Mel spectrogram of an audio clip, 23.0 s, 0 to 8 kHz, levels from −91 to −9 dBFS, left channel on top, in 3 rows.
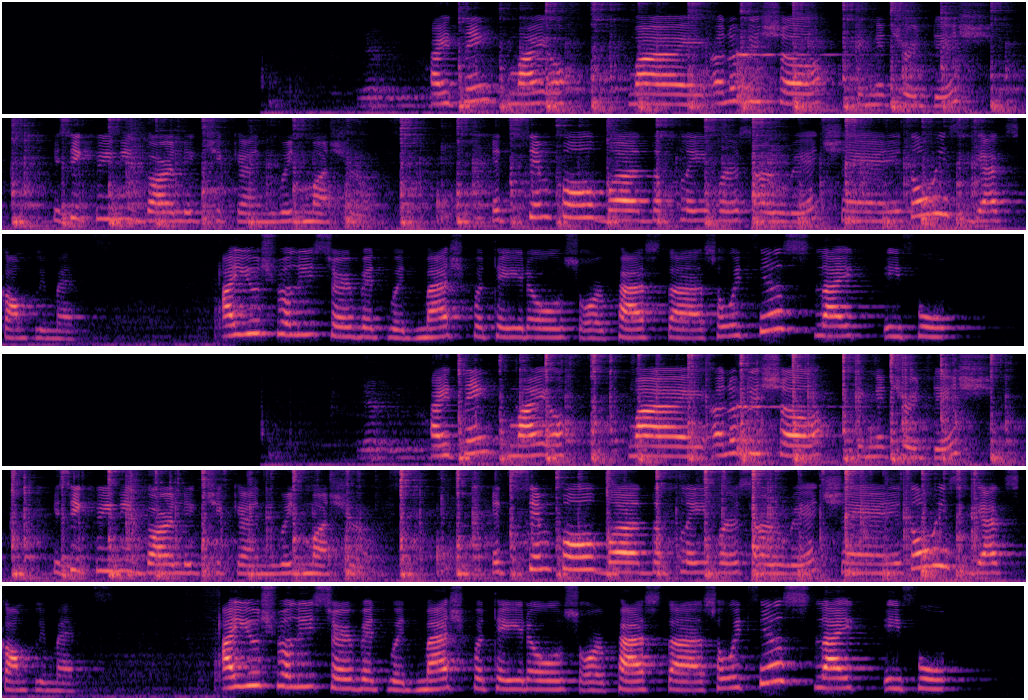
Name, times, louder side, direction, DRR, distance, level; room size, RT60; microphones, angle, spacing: sound 1, 1.9-15.8 16.2-17.0, right 4 dB, 85° right, 1.7 m, -42 dB
voice 1, 3.2-4.2 4.7-7.4 8.1-10.5 11.3-15.9 17.0-22.4, right 3 dB, 15° right, 14 dB, 0.4 m, -36 dB
Piano, 5.5-7.3, left 2 dB, 10° left, 2.7 m, -48 dB
16.5 x 12.5 x 2.4 m, 0.73 s
head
